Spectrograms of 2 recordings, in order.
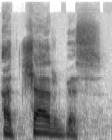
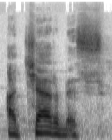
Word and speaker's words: Acerbis: They have a service stand in Italian. It's pronounced Acerbis. (What?) I said in Italian, it's pronounced Acerbis. But I just say a Acerbis.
